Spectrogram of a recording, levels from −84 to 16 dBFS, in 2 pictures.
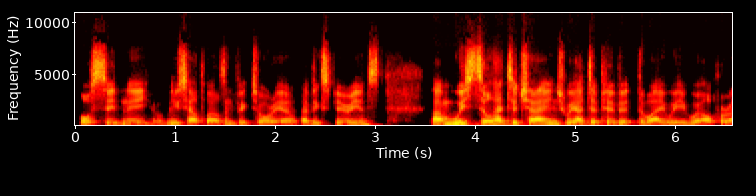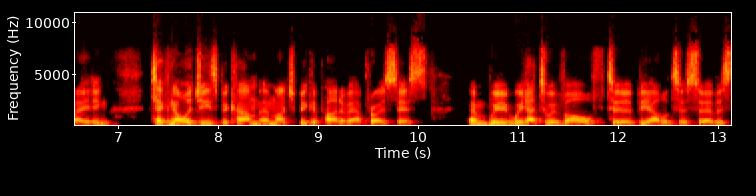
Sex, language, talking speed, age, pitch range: male, English, 210 wpm, 30-49, 110-135 Hz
